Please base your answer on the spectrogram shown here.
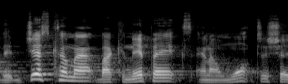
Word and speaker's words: Knipex: that just released from canipex that's right i said canipex there's a lot of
